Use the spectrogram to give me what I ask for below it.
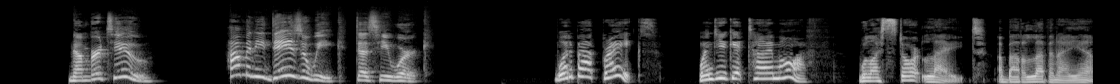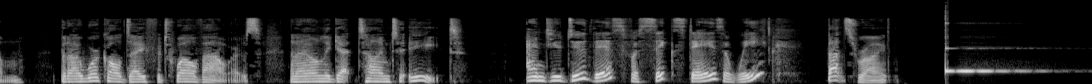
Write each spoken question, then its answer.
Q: How many days a week does he work?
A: The answer is 6.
